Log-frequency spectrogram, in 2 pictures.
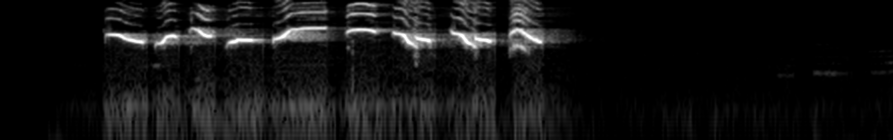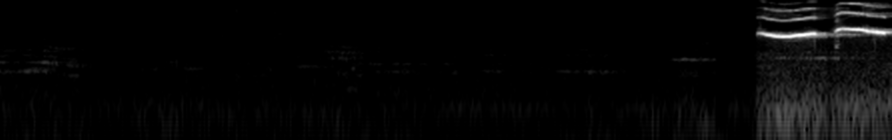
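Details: Lure recording of a wild forest Oriental magpie-robin: about ten quick whistled and chirping notes in two seconds, with steep up-and-down sweeps, then silence before another clear whistle starts.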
